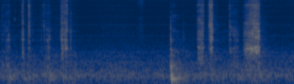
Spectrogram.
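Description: A big hand plane takes a fairly heavy shaving off wood in a series of short, raspy strokes, uneven in rhythm, with a dull knock partway through. Fairly quiet, and no one speaks.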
